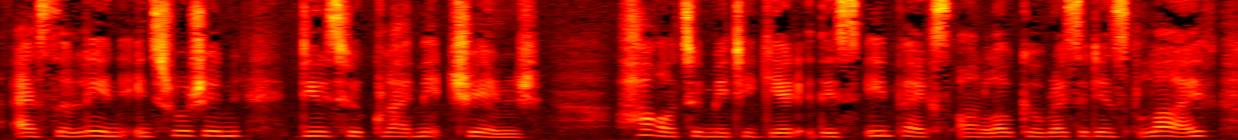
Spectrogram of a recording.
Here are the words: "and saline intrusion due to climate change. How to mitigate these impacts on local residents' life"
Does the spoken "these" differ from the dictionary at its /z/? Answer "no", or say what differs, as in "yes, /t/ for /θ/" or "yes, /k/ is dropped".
yes, /s/ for /z/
